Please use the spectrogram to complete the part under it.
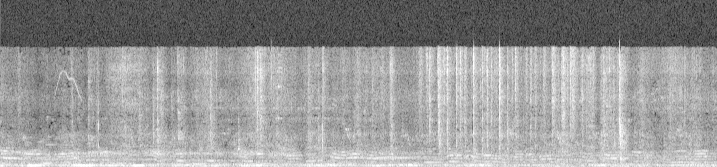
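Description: Soft, low cooing from racing pigeons of a club racing line rises and falls across the stretch, heard at moderate distance amid faint chirps and room background.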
